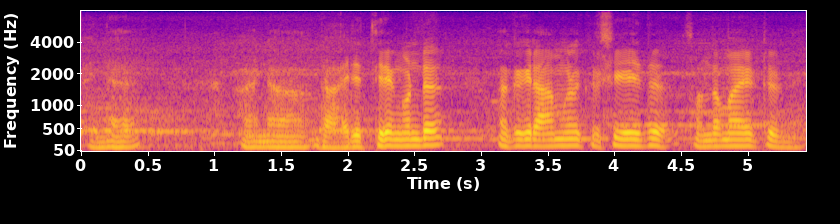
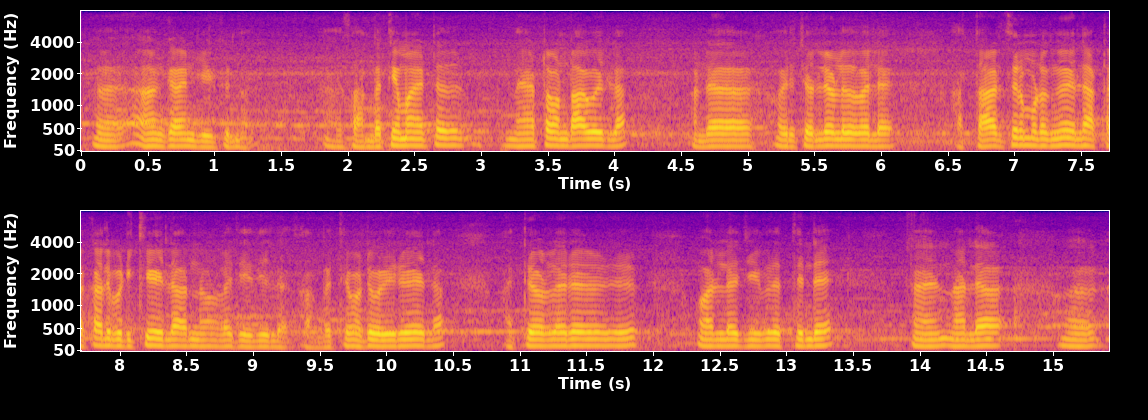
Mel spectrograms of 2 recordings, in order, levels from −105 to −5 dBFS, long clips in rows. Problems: constant background noise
